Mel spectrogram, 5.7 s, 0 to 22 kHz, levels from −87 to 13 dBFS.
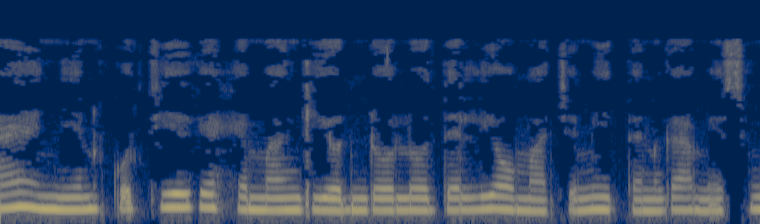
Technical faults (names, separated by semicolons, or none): MP3 compression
